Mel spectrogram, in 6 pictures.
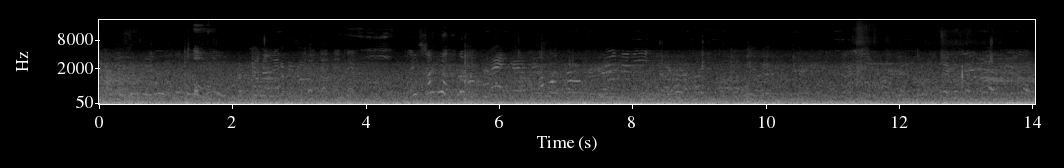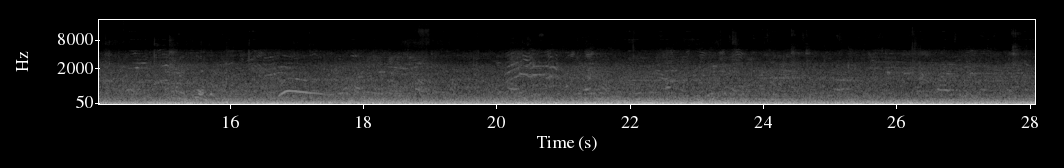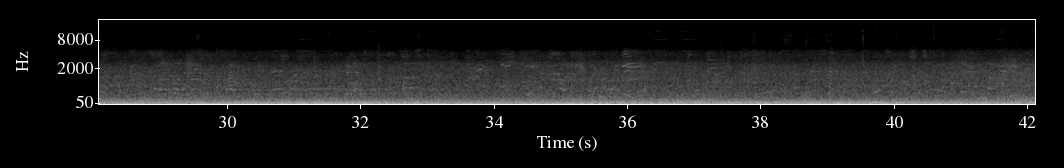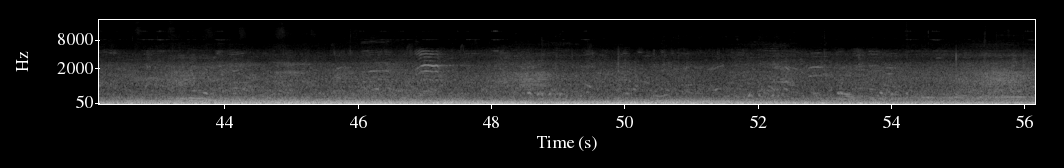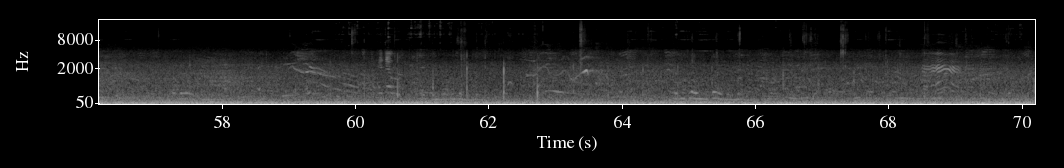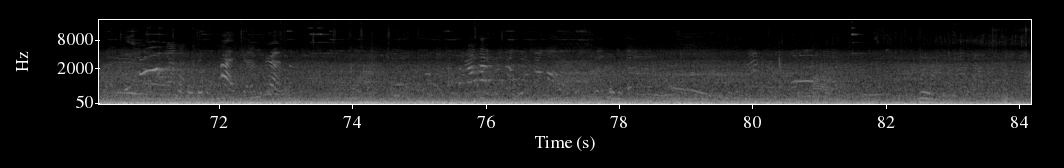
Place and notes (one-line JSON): {"title": "MingShui Park, Taipei City - Sitting in the park", "date": "2014-02-16 17:52:00", "description": "Sitting in the park, Traffic Sound, Community-based park, Kids game sounds, Birds singing, Environmental noise generated by distant airport, Binaural recordings, Zoom H4n+ Soundman OKM II", "latitude": "25.08", "longitude": "121.55", "timezone": "Asia/Taipei"}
